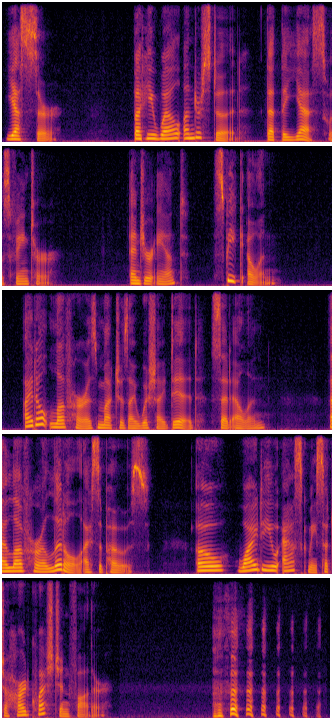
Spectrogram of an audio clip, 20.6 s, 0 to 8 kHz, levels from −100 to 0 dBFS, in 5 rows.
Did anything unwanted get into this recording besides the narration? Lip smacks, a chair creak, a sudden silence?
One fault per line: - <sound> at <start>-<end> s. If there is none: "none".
- laugh at 19.1-20.5 s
